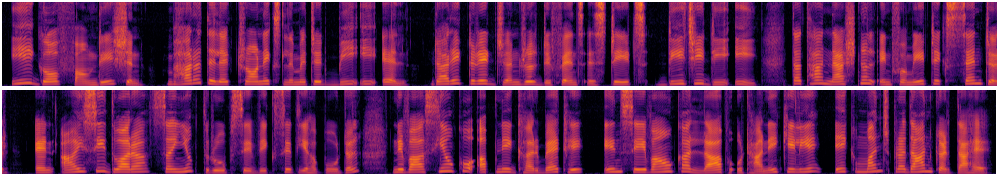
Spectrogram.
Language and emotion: Hindi, neutral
